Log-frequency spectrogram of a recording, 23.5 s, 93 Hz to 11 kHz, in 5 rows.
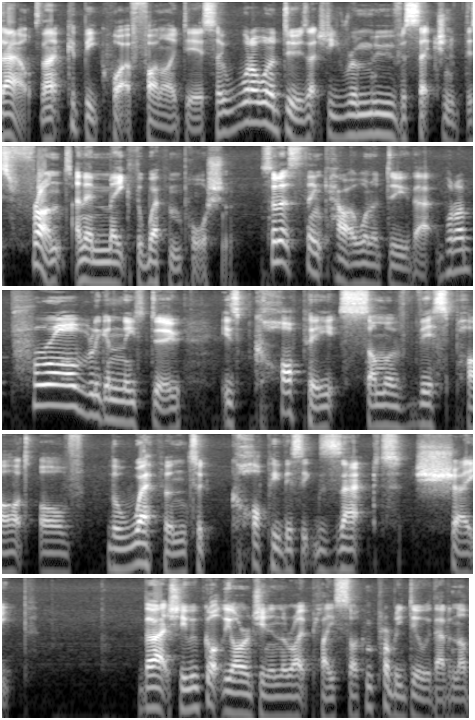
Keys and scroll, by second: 10.8 Tab, 19.3 Tab.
